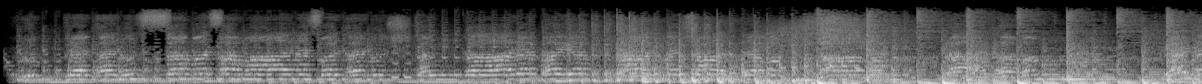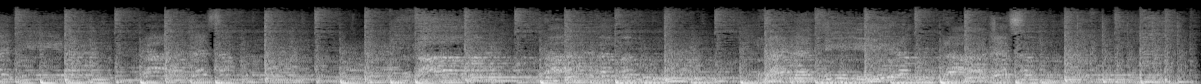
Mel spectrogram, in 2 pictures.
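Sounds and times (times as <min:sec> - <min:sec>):
background theme music ringtone: 0:00.0 - 0:24.0.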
